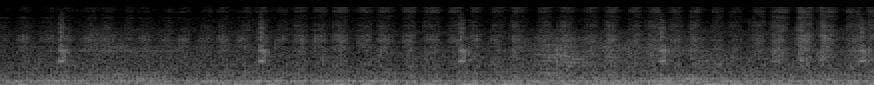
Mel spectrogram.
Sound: none

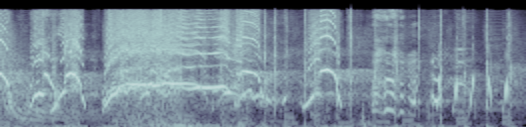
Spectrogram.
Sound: high pitched screaming with joy

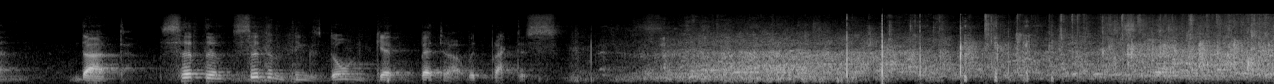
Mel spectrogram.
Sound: laughter/Applause

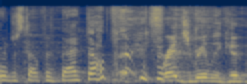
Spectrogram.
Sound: laughing

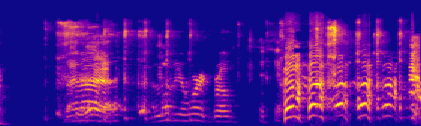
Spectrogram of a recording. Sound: laughter

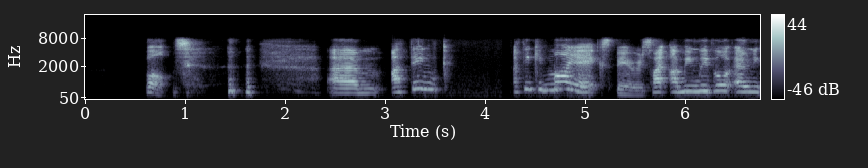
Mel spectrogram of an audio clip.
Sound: laughing

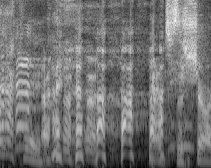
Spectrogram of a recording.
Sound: laughter

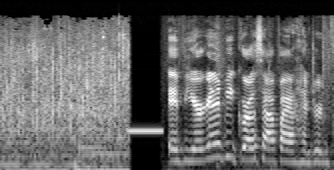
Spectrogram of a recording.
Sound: emotional music; blooper beep

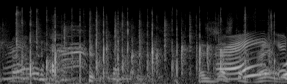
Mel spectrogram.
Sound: applause

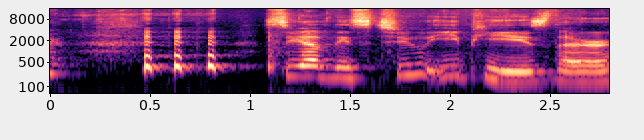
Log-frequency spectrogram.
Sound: laughs

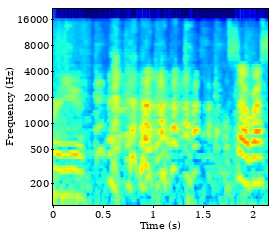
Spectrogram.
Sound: laughter

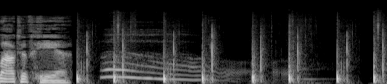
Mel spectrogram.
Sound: sighs

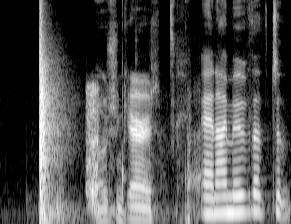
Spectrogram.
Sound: gavel bangs

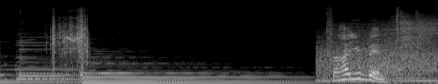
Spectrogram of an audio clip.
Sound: relaxing music; photo click

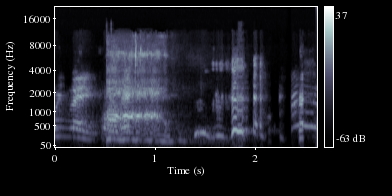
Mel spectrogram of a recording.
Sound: laughter

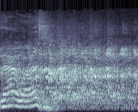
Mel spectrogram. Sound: audience laughing

